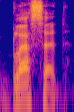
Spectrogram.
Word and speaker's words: Blessed: And I was mispronouncing his last name. Blessed. That's how you two syllables, Blessed.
